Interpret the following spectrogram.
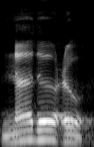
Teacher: دال ساکن کو ہلا کر پڑھیں گے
